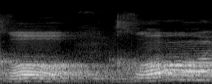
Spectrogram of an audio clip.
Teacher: Ada gesekan di tenggorokan ketika mengucapkan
